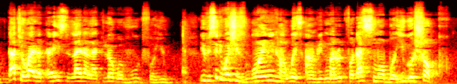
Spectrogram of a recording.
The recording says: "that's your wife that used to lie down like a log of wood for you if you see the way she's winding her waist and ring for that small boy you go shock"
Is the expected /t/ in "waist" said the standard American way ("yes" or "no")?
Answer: no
